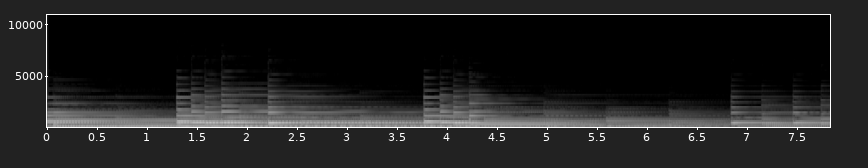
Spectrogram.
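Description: Soft piano-style keyboard music: a few notes and chords struck every second or two, each ringing and fading away.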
